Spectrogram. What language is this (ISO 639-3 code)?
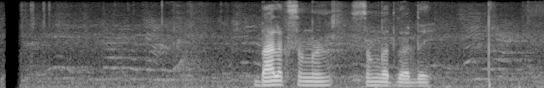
nep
